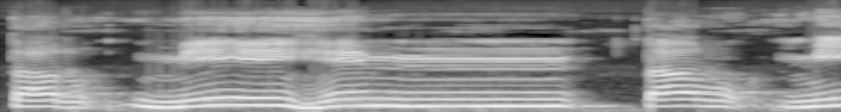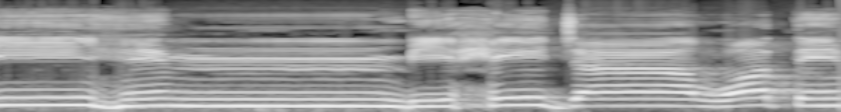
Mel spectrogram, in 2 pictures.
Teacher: اب یہاں پہ دیکھیں میم ساکن کے بعد کیا آ گئی ہے، با آ گئی ہے، تو ہم کیا کریں گے، اخفاء شفوی کریں گے کہ میم کی آواز کو ناک میں لے کے جائیں گے، غنہ کریں گے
